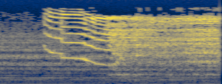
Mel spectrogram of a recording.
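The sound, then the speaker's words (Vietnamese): A door's hinges creak as the door opens, one faint, drawn-out creak that slides down in pitch and then fades into a steady hiss. “Vừa dứt lời, tiếng cánh cửa bản lề kéo ca kéo kẹt vang lên.”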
